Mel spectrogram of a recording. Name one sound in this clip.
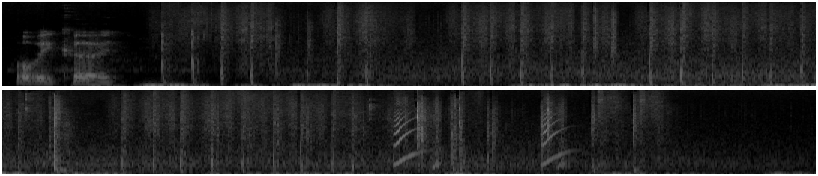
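Quick light footsteps patter across a floor.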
